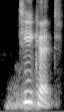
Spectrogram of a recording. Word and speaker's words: ticket: And so you might be saying ticket. That's a very common mispronunciation. Ticket, ticket, with a green vowel instead of a silver vowel.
